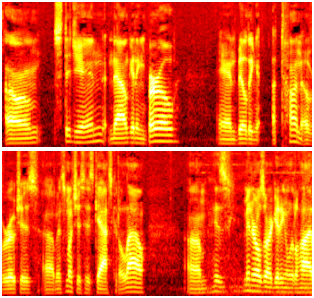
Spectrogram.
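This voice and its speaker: A man casting a strategy game replay in a casual, rambling way with jokey asides. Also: deep voice. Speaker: game caster. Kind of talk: casual video game commentary.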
